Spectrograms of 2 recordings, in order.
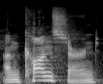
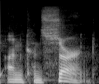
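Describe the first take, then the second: First: Unconcerned wrongly said un-CON-cerned; stress on middle syllable. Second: Unconcerned said un-con-CERNED; stress on last syllable. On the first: Teacher showing what we don't say, un-CON-cerned stressed mid-word. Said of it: "We don't say". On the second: Teacher showing what we say, un-con-CERNED stressed at end. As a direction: keep "uncon" light, land on "cerned". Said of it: "we say". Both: Shown as a demonstration.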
